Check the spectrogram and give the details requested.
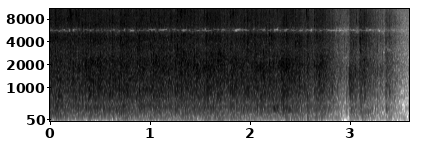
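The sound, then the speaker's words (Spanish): A church audience applauds the Lord together, a dense, steady wash of many hands clapping at full loudness for about three seconds before thinning out and fading away. “¿Podemos darle un aplauso al Señor porque esto se hace realidad a nosotros?”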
